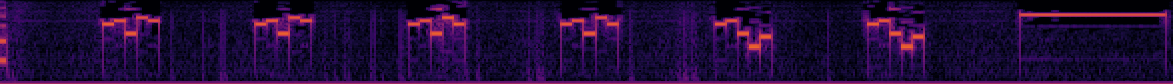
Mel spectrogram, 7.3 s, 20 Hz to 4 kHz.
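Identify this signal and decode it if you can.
Five-tone selective call (ZVEI), heard as quick runs of five tones, tones of about 70 ms. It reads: 89509 89509 89508 89508 89514 89514
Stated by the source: ZVEI five-tone call received by SDR, fire brigade Feuerwehr Orlamünde.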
